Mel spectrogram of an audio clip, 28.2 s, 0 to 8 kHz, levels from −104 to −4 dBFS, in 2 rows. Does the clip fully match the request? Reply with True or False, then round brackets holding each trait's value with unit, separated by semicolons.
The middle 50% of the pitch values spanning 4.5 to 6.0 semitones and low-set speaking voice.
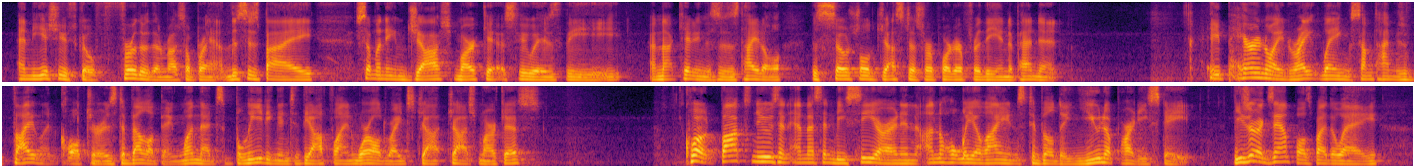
False (3.5 semitones; 115 Hz)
